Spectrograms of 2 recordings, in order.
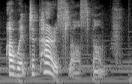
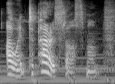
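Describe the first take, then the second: First: The final T sounds in went and last are dropped. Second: The same.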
